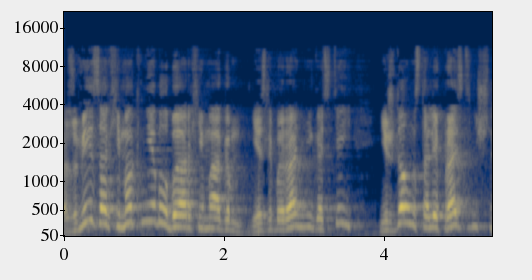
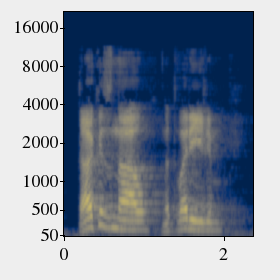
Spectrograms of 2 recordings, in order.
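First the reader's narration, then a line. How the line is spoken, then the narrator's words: Sighing wizard. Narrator (Russian): вздохнул чародей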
